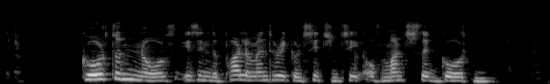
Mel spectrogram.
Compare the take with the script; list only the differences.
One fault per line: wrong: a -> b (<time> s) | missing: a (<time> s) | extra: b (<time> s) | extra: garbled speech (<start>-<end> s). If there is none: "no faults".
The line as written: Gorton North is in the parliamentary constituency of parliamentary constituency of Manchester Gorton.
missing: parliamentary constituency of (3.8 s)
